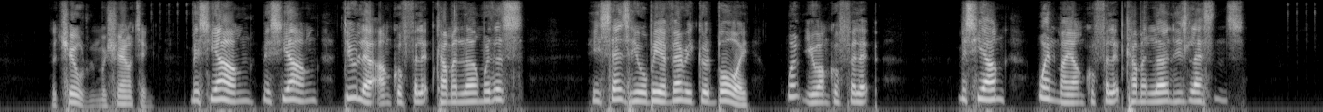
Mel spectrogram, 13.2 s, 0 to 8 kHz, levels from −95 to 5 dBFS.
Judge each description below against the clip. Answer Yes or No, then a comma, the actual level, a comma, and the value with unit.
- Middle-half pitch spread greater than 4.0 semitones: No, average, 3.1 semitones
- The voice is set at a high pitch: Yes, high, 195 Hz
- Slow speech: No, average, 185 wpm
